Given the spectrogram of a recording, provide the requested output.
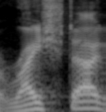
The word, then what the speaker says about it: Reichstag: thing is they're march marching next to the reichstag is that how you pronounce it yes with torches in their hands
